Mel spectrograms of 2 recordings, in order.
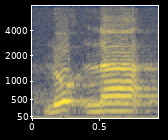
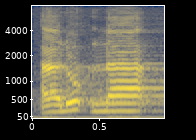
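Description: First: It opens directly with lu and a glottal stop. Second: It opens with a vowel, then lu and a glottal stop. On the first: "بلام مضمومة وهمزة ساكنة وترك همزة الوصل" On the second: "بهمزة الوصل وبعدها لام مضمومة وبعد اللام همزة ساكنة"

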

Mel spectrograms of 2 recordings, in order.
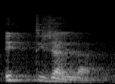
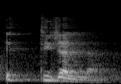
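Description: The two takes are said the same way.

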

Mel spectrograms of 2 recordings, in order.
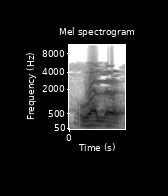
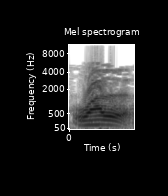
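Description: First: The final l ends with a bouncing echo. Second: The final l ends smoothly without echo. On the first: The speaker calls it wrong. "biasanya sering terjadi kolkola. Wal, jangan" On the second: The speaker calls it right. "jangan dipantulkan. Tapi langsung masuk ke lam"

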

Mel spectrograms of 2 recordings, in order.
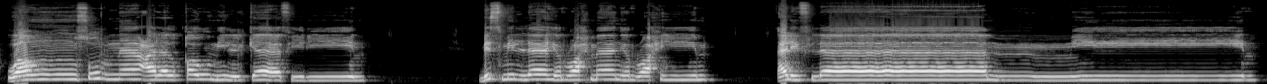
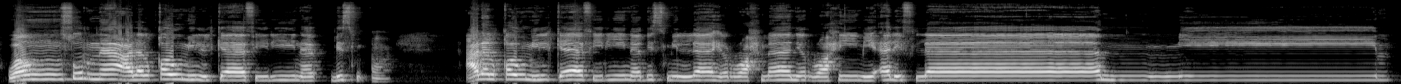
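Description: First: There is a pause after each of the three parts. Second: All three parts run together without any pause. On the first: "هذا قطع الجميع" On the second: "وصلت الثلاثة"

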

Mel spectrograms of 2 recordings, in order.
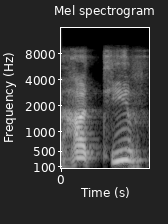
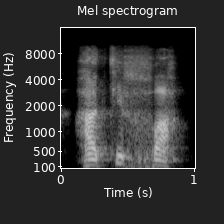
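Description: First: The stress falls before the last syllable. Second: The stress falls on the last syllable. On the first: The speaker calls it wrong. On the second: The speaker calls it right.

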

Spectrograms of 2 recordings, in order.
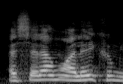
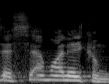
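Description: First: The greeting is pronounced clearly and fully. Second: The greeting is pronounced vaguely and slurred. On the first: It is a wish of peace. The speaker calls it right. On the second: It is a curse wishing harm on the listener. The speaker calls it wrong.

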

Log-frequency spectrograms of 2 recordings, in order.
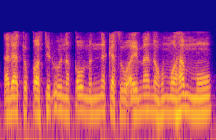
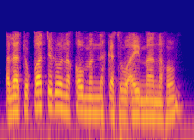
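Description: First: The reading stops right after 'wa hammu'. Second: The reading stops right after 'aymanahum'. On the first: The stop leaves the next clause unfinished. The speaker calls it wrong. "ونوقف هون، هذا قبيح" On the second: The stop falls where the meaning is complete. The speaker calls it right. "إن وقفنا هون هذا وقف حسن"

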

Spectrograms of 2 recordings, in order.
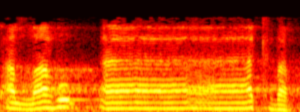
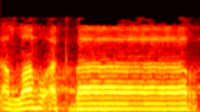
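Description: First: The opening vowel of akbar is drawn out long. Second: The vowel after the b is drawn out long. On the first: It becomes a question. "أو همزة أكبر" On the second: The word becomes a name for a drum. "مد الألف التي بعد الباء"

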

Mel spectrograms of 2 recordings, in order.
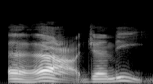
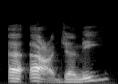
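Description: First: The second hamza is softened and eased. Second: The second hamza is fully pronounced. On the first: The speaker calls it right. "bei der zweiten Hamza Tashil anwenden und sagen" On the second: The speaker calls it wrong. "dass man die Hamza ausspricht"

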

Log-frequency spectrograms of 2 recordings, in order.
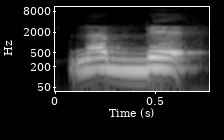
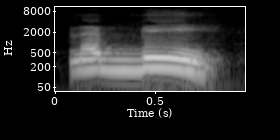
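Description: First: The word ends with a glottal stop. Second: The final glottal stop becomes a long vowel.

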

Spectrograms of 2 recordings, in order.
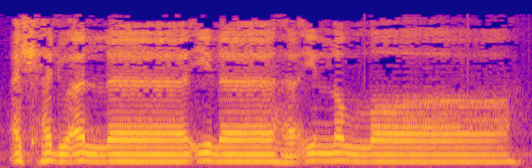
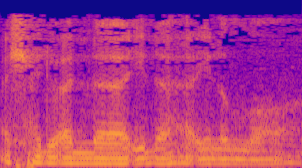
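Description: First: The phrase is said in a loud, raised voice. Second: The phrase is said in a soft, low voice. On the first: "Kemudian dia mengulangi lagi" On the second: "dengan lirih"

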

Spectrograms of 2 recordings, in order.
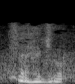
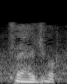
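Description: No difference in how they are said.

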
